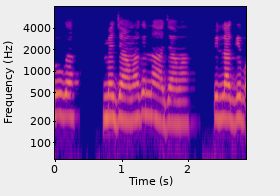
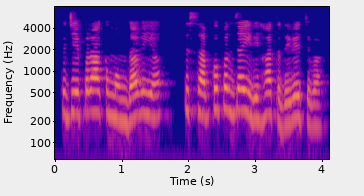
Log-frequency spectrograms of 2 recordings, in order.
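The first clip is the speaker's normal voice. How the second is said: ordinary talk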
